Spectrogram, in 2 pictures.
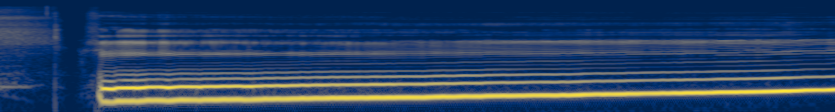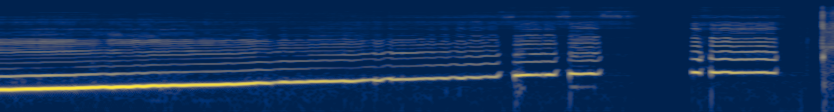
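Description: A young man hums a long, steady note that slowly rises in pitch.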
